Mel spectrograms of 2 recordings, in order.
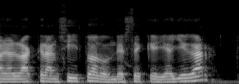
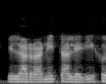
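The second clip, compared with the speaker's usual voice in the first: ordinary delivery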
